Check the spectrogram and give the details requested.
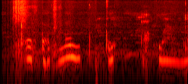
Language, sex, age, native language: Icelandic, male, 7, Icelandic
